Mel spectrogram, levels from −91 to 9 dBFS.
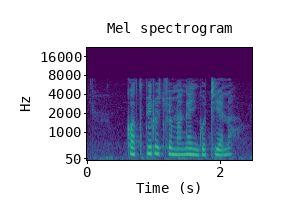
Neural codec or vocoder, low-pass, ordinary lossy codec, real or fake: none; 7.2 kHz; Opus, 64 kbps; real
